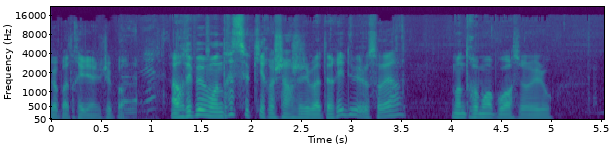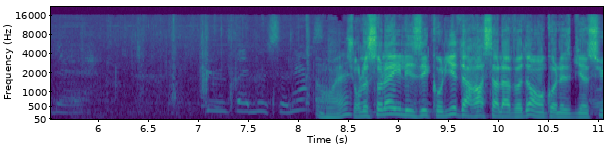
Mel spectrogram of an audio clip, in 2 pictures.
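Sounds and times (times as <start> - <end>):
faint children's voices: 5.4 - 8.4.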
